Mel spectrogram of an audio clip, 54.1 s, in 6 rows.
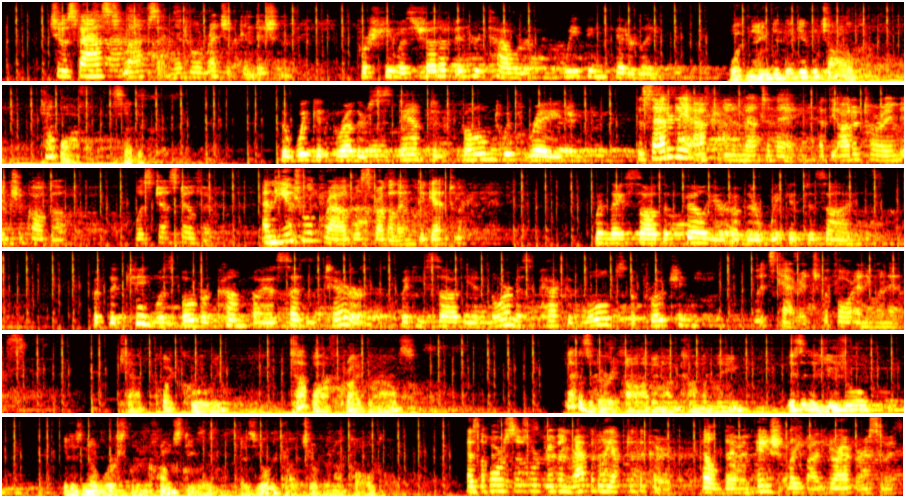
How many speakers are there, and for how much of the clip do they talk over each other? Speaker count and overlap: three, no overlap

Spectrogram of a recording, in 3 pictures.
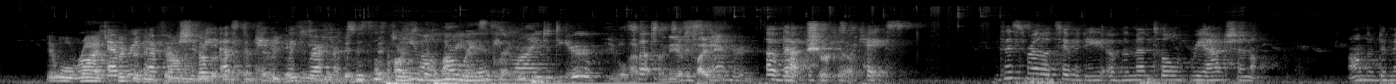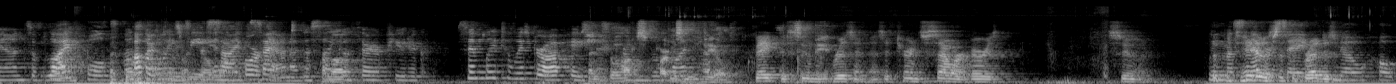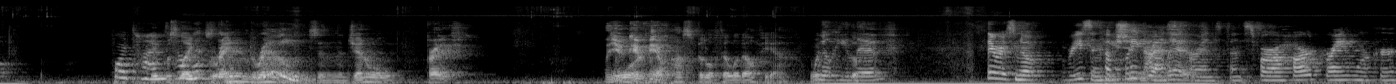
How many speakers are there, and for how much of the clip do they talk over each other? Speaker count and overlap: seven, about 44%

